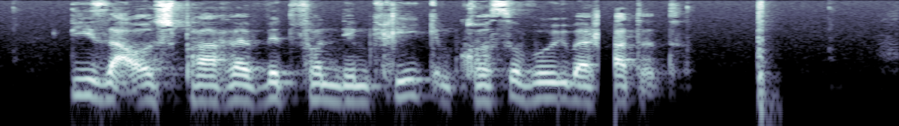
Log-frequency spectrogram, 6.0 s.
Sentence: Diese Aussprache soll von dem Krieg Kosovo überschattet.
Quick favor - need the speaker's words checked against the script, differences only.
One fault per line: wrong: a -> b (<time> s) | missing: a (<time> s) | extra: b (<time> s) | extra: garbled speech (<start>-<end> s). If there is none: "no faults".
wrong: soll -> wird (1.8 s)
extra: im (2.9 s)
